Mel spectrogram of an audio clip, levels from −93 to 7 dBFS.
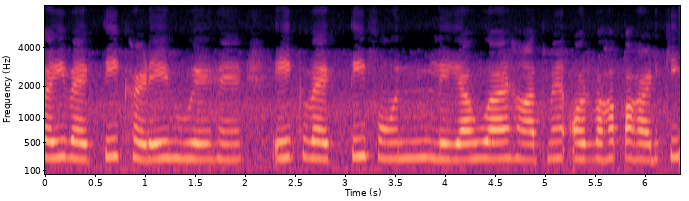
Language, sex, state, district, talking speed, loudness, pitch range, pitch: Hindi, female, Chhattisgarh, Balrampur, 170 wpm, -16 LUFS, 245-260 Hz, 250 Hz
